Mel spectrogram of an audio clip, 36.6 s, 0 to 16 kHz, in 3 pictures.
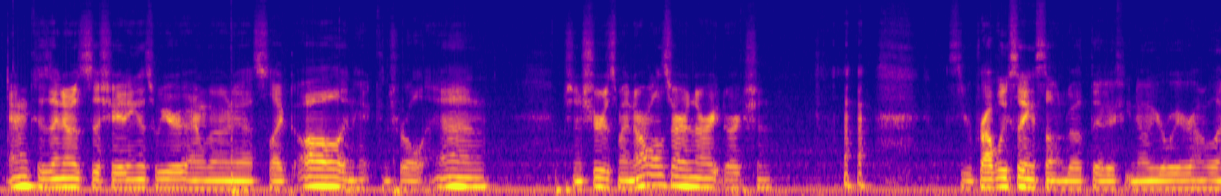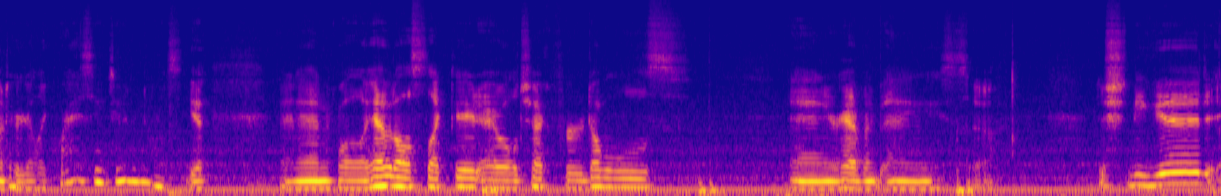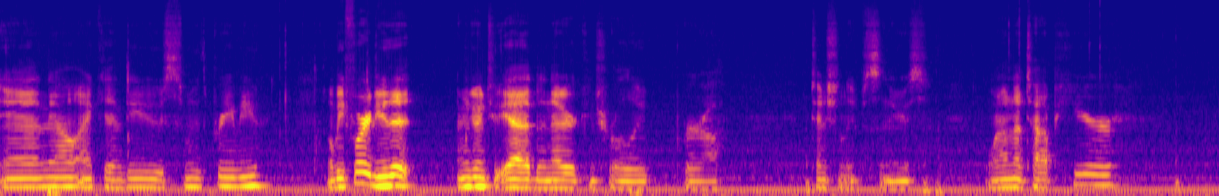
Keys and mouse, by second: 0.1 middle click, 2.3 a, 4.0 ctrl+n, 5.6 a, 7.4 l, 17.0 w, 21.8 a, 22.3 middle click, 24.2-25.7 middle drag, 27.7-28.1 middle drag, 30.0-33.7 middle drag, 33.7 ctrl+r.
